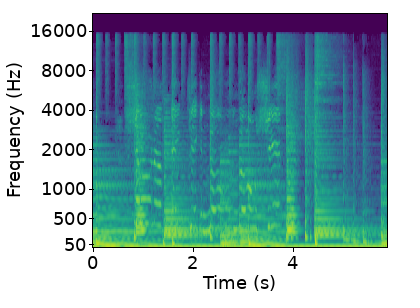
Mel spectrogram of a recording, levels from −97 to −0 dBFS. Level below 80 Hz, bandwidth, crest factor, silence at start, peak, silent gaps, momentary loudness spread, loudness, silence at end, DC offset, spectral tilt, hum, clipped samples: -22 dBFS; 15.5 kHz; 18 dB; 0 s; 0 dBFS; none; 8 LU; -20 LUFS; 0 s; 10%; -5.5 dB/octave; none; under 0.1%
